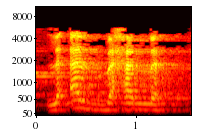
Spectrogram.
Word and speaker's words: لأذبحنه: وكذلك لأذبحنه، لأذبحنه، نجد أن لام ألف وهمزة على الألف ثم ألف بعدها، لكن على الألف الذي بعدها صفر مستديرة وتقرأ لأذبحنه، أسقطنا ذلك الألف لا يقرأ.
